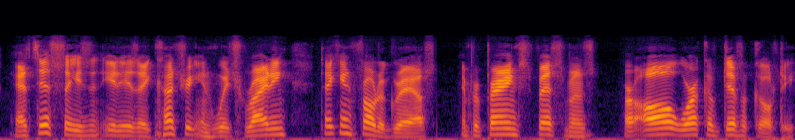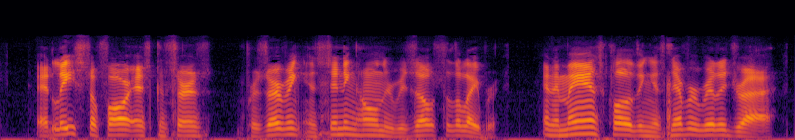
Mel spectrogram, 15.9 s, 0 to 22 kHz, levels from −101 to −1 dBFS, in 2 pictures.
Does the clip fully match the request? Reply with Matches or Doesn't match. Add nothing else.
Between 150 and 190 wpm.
Matches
